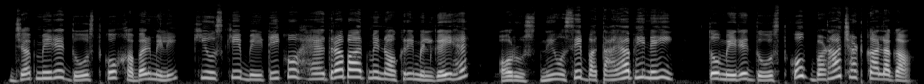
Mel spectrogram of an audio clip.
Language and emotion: Hindi, surprised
